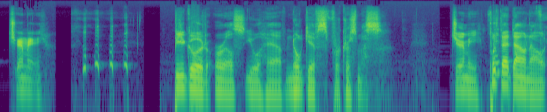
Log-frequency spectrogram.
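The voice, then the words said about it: Stern parental dad voice. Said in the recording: “That's your dad voice. ... Yes, it's trying to be my dad voice.”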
